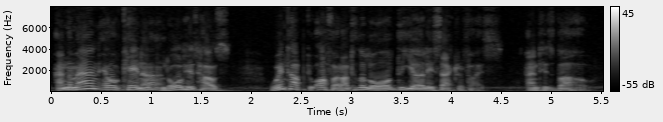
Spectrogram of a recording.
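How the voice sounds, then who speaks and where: A man narrating scripture in a solemn, measured, formal style for an audio drama. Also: fairly high pitch, sing-song, slightly rough.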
